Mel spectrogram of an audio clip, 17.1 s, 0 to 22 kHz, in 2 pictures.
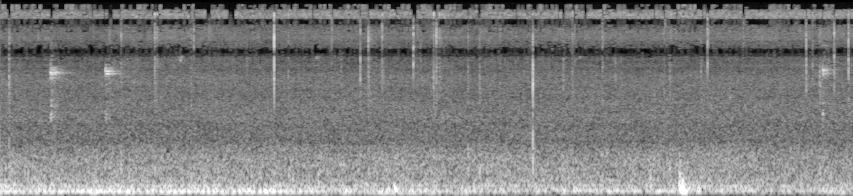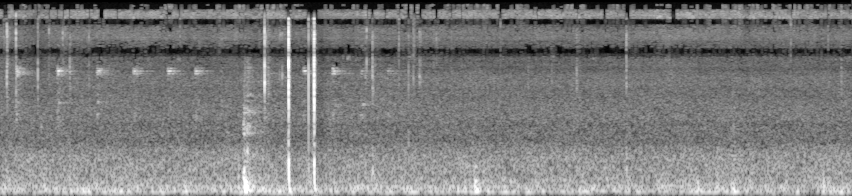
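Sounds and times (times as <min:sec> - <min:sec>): campfire rumbling: 0:00.0 - 0:17.0
fire crackling pops: 0:00.0 - 0:17.0
faint high chirps: 0:00.4 - 0:01.9, 0:08.0 - 0:12.7.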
